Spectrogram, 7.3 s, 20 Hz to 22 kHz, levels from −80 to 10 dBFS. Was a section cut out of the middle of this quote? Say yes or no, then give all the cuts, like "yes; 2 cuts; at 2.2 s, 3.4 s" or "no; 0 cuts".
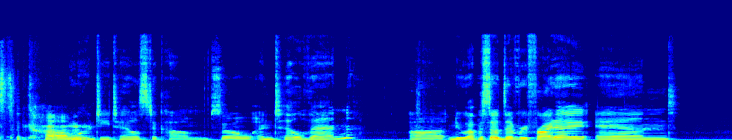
yes; 1 cut; at 3.9 s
